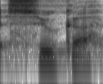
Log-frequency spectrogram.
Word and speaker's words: sukkah: Um, in Amos 9, 11 through 12, the Hebrew word for tabernacle is, uh, I hope I'm saying this right, sukkah. Am I saying that right, Matt? I feel like you would know that. You know that, Sukkah? – Okay, yes.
